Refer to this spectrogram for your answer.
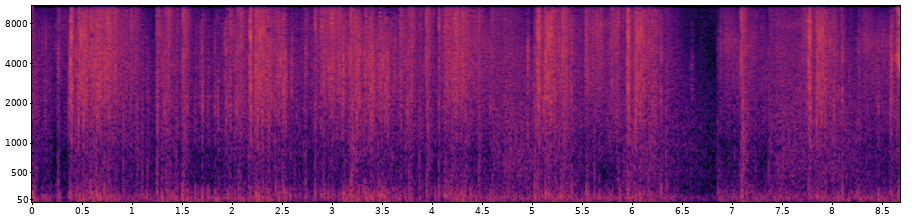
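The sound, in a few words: gunfire in a Civil War video game battle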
